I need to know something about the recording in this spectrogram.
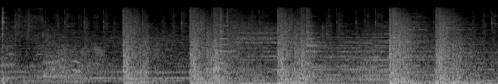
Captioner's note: guns firing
